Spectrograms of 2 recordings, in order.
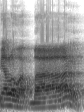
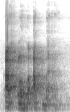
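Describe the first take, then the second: First: The last vowel of Akbar is drawn out long. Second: The last vowel of Akbar is short. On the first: It no longer means God is the greatest. The speaker calls it wrong. "dipanjang-panjang. Itu bukan Maha Besar" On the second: God is the greatest. The speaker calls it right. "Allah Maha Besar kekuasaannya"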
